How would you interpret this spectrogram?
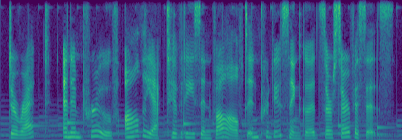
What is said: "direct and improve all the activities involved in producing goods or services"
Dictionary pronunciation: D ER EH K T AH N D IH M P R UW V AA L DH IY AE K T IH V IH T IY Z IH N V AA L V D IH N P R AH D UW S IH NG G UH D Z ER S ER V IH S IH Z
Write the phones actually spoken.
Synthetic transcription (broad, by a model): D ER EH K T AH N IH M P R UW V AA L DH IY AE K T IH V IH T IY Z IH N V AA L V D IH N P R AH D UW S IH NG G UH D Z ER S ER V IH S IH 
